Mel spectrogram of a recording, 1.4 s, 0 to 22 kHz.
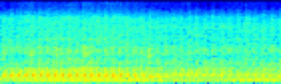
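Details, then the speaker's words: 1985 Suzuki Quadrunner ATV after chain and chain tensioner repair: starts on the fourth pull, a quick even putter settling into a quieter steady idle without misses. Running well, normal idle. "4 pulls. I was closer, so I won the bet. Running quite well now."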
